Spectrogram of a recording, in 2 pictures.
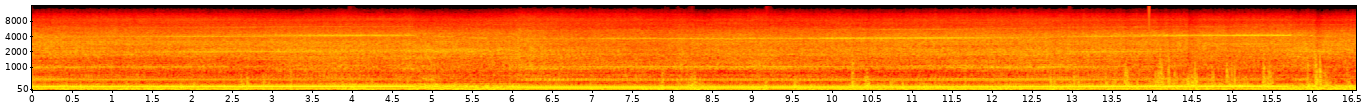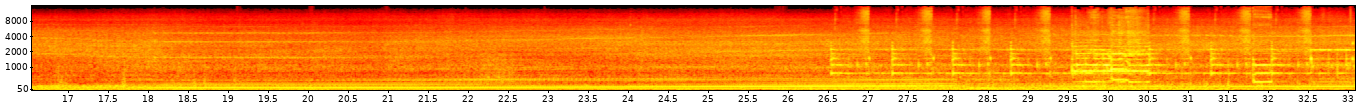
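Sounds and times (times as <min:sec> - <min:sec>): wind noise on microphone: 0:13.5 - 0:18.9.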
